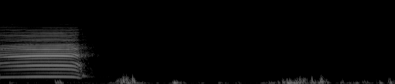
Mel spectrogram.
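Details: Scottish Highland cattle cows on a farm in Finland, running through snow toward a forest on 6 January 2021, recorded with an iPhone 11: one loud, harmonic moo under a second long, then low thumping footfalls and rustling in snow.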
